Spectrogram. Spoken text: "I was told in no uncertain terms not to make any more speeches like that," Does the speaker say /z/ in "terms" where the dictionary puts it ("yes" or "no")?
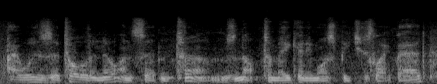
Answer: yes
